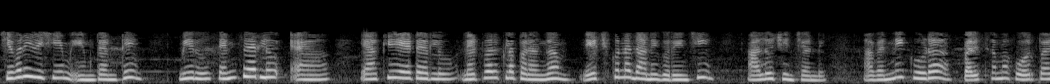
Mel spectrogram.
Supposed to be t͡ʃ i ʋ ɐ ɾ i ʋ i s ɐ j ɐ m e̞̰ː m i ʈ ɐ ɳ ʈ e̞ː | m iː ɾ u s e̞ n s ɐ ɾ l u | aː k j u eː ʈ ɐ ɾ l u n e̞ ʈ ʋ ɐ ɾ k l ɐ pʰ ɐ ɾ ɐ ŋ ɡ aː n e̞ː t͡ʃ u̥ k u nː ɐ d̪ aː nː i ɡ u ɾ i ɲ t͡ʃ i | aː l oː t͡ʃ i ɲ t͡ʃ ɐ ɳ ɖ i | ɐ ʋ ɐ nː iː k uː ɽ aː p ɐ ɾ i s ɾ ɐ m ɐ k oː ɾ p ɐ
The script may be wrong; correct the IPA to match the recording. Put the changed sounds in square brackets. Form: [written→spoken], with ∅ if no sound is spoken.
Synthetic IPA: t͡ʃ i ʋ ɐ ɾ i ʋ i [s→ʂ] ɐ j ɐ m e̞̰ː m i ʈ ɐ ɳ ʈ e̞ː | m iː ɾ u s e̞ n s ɐ ɾ l u | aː k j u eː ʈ ɐ ɾ l u n e̞ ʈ ʋ ɐ ɾ k l ɐ [pʰ→p] ɐ ɾ ɐ ŋ ɡ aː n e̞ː t͡ʃ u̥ k u nː ɐ d̪ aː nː i ɡ u ɾ i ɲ t͡ʃ i | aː l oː t͡ʃ i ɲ t͡ʃ ɐ ɳ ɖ i | ɐ ʋ ɐ nː iː k uː ɽ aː p ɐ ɾ i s ɾ ɐ m ɐ k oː ɾ p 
